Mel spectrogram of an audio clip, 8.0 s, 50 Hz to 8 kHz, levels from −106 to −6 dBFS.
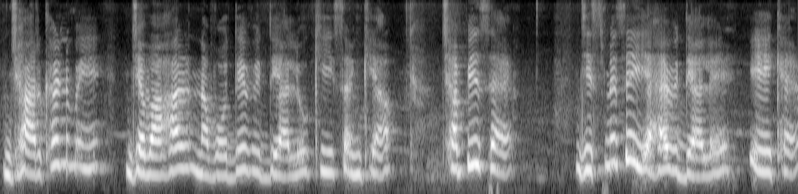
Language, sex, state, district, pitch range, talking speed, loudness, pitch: Hindi, female, Jharkhand, Sahebganj, 275-350 Hz, 110 wpm, -18 LUFS, 315 Hz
